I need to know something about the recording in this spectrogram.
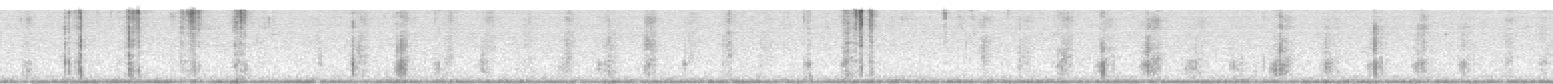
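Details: Pet rabbit eating, irregular sharp crunching ticks and bites spaced unevenly over a steady low electrical hum.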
